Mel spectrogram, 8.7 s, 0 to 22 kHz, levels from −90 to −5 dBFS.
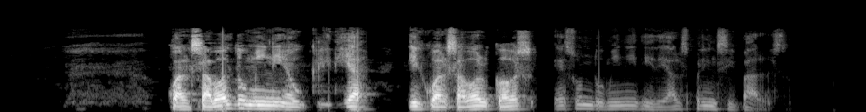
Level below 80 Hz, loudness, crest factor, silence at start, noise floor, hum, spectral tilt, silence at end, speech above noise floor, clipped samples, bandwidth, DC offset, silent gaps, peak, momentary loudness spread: -58 dBFS; -16 LUFS; 18 dB; 1.7 s; under -90 dBFS; none; -5.5 dB/octave; 1.1 s; over 72 dB; under 0.1%; 8 kHz; under 0.1%; none; -2 dBFS; 25 LU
